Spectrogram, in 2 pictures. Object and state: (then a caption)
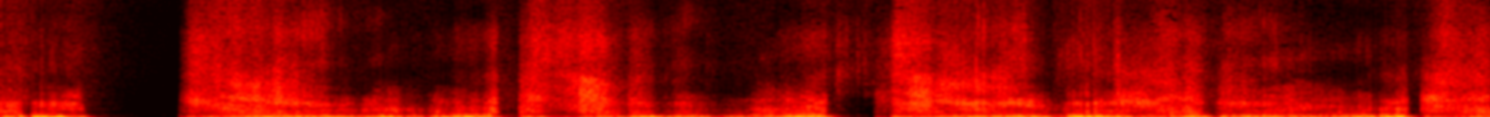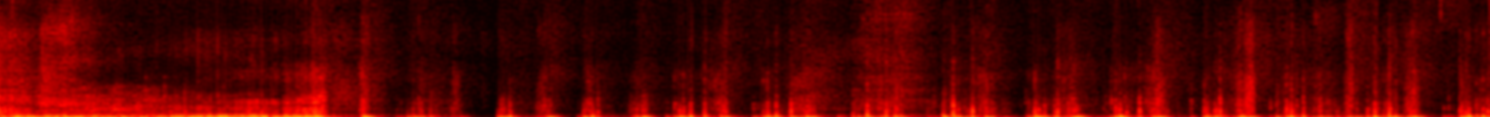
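Foam microphone windscreen. Fingertips poke and tap the top of a black foam windscreen on a microphone, and both hands scratch its sides. Dense, muffled rustling and rubbing fill most of the clip with a boomy low hum, broken by brief silences. A run of rapid, dull thumping taps follows.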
